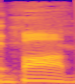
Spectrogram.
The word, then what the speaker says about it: Bobb: Stephanie Bobb, B O B B.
